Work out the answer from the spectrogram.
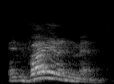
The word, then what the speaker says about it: environment: environment environment مش هنطق فيها الـ O.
